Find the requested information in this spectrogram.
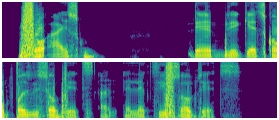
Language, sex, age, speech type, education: Nigerian Pidgin, male, 15-29, spontaneous, tertiary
